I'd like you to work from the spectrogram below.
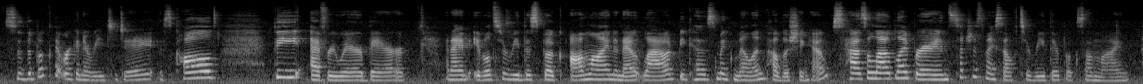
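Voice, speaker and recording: A woman's voice: on the high side, fairly quick, sharp tone, a little hiss or hum, low-quality recording. A woman working as a children's librarian, presenting storytime in a simple, sing-song way for small children.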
